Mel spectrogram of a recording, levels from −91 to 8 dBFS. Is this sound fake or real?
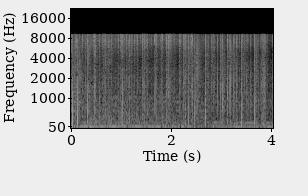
real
